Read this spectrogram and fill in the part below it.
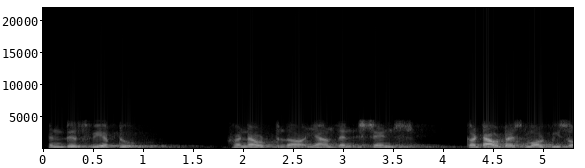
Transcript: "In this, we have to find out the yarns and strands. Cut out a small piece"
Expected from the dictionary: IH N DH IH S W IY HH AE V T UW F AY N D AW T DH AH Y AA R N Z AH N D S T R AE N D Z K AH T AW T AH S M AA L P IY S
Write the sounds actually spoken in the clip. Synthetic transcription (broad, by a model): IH N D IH S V IY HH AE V T UW F AY N D AW T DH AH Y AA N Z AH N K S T EH N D S K AH T AW T AH S M AA L P IY S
